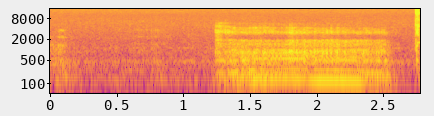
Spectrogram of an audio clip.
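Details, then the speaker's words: American Bully dog, mostly English Bulldog, with a short muzzle and facial wrinkles, snoring: a single long, low, rumbling breath with a fluttering rasp against quiet room noise. "I love hearing your dog snoring that sounds like my dad"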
